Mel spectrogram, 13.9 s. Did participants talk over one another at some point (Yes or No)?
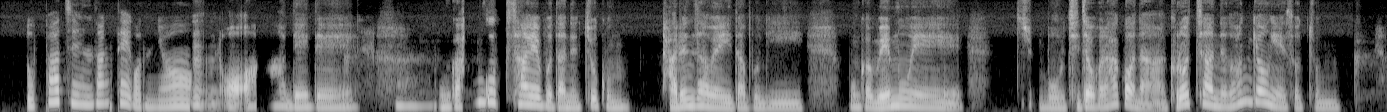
No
